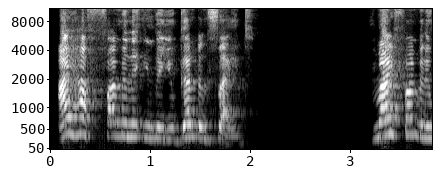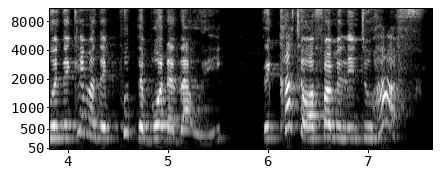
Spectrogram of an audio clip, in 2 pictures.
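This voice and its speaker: A young Kenyan woman with a fairly high voice speaks out at a panel discussion. She talks with conviction and stresses her main points, pushing up to loud, forceful peaks. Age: young adult. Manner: emphatic, rising to forceful peaks on key points. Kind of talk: impassioned panel talk.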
